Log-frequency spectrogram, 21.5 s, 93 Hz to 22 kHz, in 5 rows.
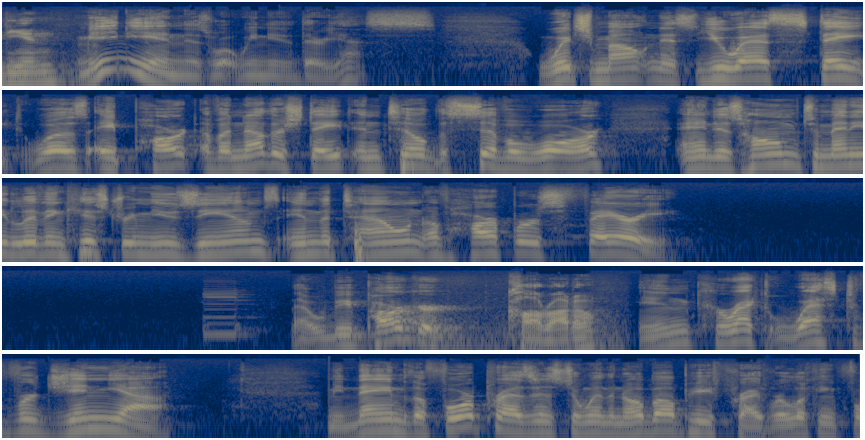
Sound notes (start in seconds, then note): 13.9 buzzer dings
